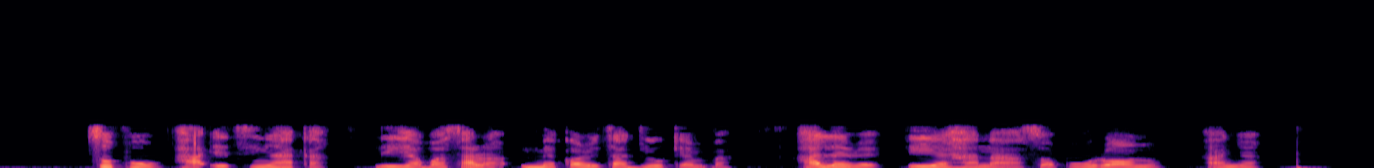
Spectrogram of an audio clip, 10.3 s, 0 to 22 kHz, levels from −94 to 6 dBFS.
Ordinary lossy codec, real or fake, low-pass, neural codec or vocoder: none; fake; 5.4 kHz; codec, 16 kHz in and 24 kHz out, 2.2 kbps, FireRedTTS-2 codec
